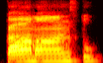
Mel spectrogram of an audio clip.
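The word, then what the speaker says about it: कामांस्तु: लगाना है हतार्थ कामस्तु कामस्तु म पर अनुस्वार है और उसके बाद आधा स है कामस्तु इस प्रकार से बोलेंगे हतार्थ कामस्तु गुरुनी गुरूनि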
